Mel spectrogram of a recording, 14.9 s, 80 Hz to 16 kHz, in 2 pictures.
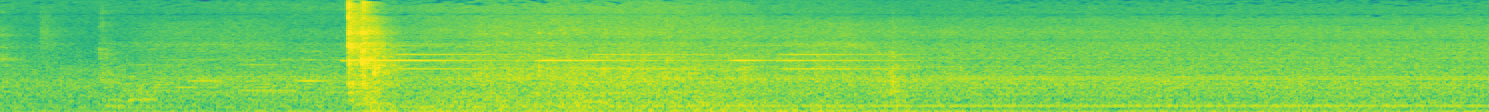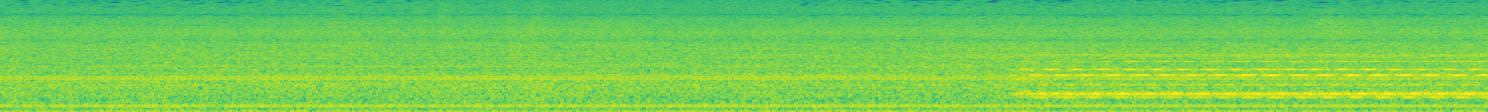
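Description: Tokyu 2020 series train standing at a station after braking to a stop. About two seconds in there is a sharp clunk followed by a hiss, typical of the sliding doors opening. After that comes a steady electrical hum from the stationary train, and near the end a repeating electronic chime.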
